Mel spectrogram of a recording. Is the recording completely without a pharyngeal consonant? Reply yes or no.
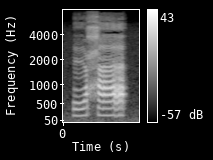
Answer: no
